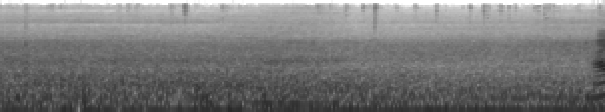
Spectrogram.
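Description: Steady low rumble and hiss of passing road traffic, even throughout.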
